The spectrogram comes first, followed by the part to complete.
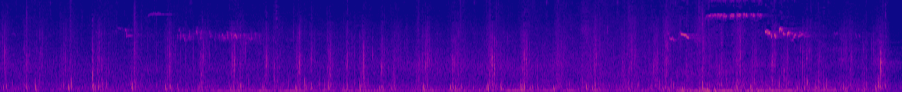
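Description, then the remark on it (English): Steady thumping footsteps of two people walking outdoors through the countryside, a regular rhythm of dull thuds over a low hum, with faint high bird chirps appearing now and then in the background. “You could kind of hear it, and of course you could hear the thump, thump, thump of both of our feet, but anyway, this is our lovely territory that we traveled through.”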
